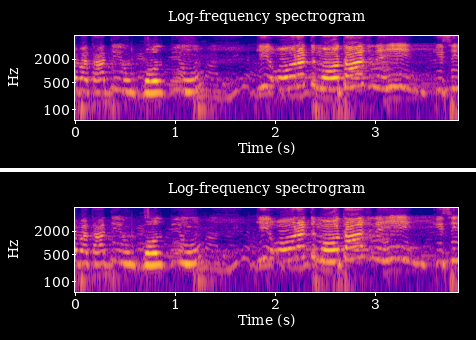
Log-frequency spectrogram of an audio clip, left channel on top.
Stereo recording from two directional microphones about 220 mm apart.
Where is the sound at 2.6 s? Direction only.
35° left (ahead or behind).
